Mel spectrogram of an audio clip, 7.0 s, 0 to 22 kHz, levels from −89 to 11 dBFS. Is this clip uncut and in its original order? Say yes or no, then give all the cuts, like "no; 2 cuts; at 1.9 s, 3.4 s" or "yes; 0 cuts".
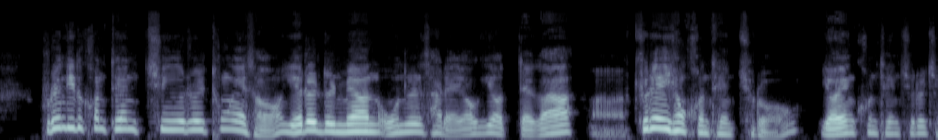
no; 1 cut; at 4.4 s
